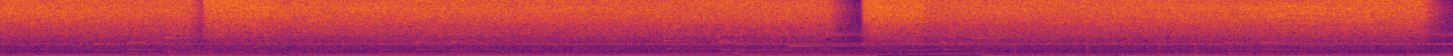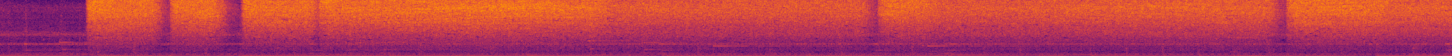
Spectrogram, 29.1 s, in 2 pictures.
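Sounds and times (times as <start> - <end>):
paint spray gun hissing: 0.0 - 14.5, 15.4 - 29.0.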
